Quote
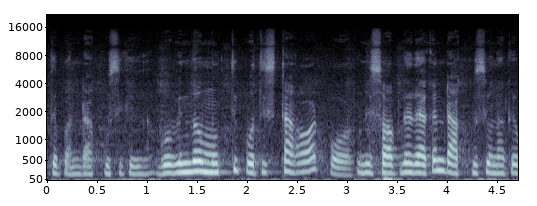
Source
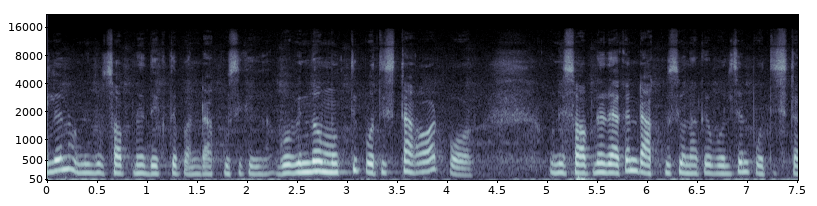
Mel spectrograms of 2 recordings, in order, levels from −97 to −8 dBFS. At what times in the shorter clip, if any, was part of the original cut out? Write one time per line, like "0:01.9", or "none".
0:03.1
